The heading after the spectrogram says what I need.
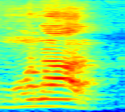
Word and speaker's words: monarch: जैसे मोनार्क, MONARCH, इसको plural बनाना है तो सिर्फ एस जोड़ेंगे और ये हो जाएगा मोनार्क.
